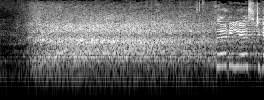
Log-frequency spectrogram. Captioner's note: audience laughing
